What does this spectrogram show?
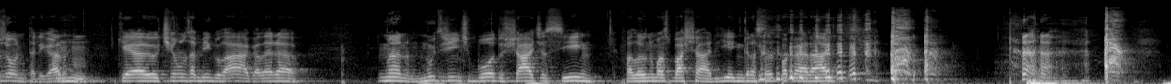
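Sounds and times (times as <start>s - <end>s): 
speech: 0.0s - 3.2s, 3.8s - 8.7s
breathy laughter: 7.6s - 8.9s, 10.1s - 11.0s
person coughing after choking on food: 7.6s - 9.6s, 10.4s - 11.5s.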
